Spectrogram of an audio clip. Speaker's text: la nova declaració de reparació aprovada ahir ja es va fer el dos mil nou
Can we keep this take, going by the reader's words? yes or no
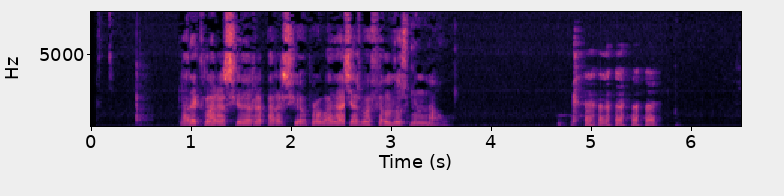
no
